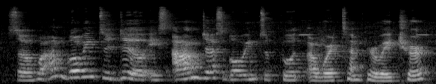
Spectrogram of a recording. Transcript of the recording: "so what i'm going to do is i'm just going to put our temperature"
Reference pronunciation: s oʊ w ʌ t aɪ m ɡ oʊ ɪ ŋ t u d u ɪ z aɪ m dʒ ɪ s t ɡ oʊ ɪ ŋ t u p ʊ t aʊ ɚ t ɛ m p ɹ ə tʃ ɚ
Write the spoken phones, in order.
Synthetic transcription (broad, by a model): s oʊ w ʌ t aɪ m ɡ oʊ ɪ ŋ t u d u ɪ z aɪ m dʒ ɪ s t ɡ oʊ ɪ ŋ t u p ʊ t aʊ ɚ t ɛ m p ɹ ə tʃ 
